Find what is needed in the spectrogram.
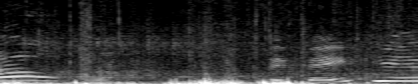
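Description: Indistinct voices with three low, dull thumps about half a second apart.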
